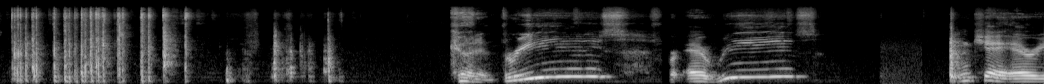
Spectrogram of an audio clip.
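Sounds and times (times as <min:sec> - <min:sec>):
deck of tarot cards being shuffled: 0:00.0 - 0:03.2
speech: 0:04.6 - 0:08.2, 0:09.6 - 0:10.4.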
